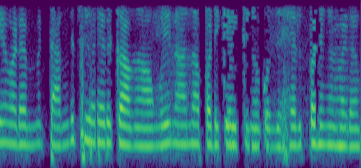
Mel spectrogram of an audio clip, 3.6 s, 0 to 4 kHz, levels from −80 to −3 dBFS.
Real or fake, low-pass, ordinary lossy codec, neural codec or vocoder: real; 3.6 kHz; AAC, 16 kbps; none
